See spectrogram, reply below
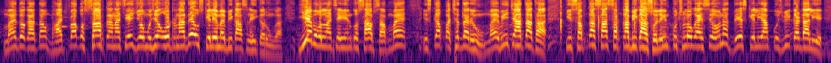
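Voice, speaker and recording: High-pitched, forceful combative man. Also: quick pace, few pauses. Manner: emphatic, combative, keeps saying "look" and "listen". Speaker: political commentator guest. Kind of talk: heated political interview.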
